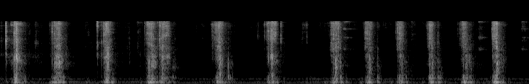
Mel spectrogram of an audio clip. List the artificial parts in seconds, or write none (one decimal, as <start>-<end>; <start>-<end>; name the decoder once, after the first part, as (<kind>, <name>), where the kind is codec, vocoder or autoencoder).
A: 0.0-3.2 (codec, SNAC)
